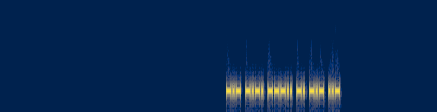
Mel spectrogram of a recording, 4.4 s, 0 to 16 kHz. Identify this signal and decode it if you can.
Morse code, heard as a keyed tone, about 69 wpm, 700 Hz. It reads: KC8NKU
